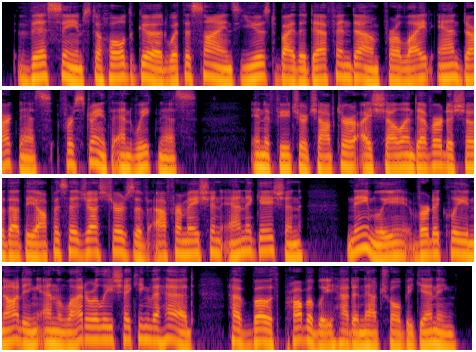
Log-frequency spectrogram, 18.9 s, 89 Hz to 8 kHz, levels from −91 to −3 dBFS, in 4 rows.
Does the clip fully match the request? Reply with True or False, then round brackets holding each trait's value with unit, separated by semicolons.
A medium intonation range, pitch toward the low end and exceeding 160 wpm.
True (3.0 semitones; 125 Hz; 175 wpm)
